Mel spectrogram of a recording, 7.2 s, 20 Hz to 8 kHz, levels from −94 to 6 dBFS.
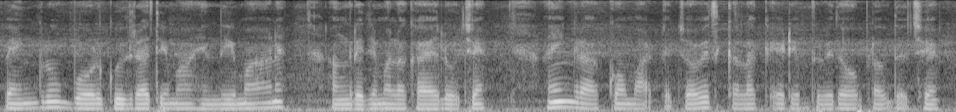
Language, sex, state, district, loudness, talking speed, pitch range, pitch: Gujarati, male, Gujarat, Valsad, -17 LUFS, 140 wpm, 120-125 Hz, 125 Hz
